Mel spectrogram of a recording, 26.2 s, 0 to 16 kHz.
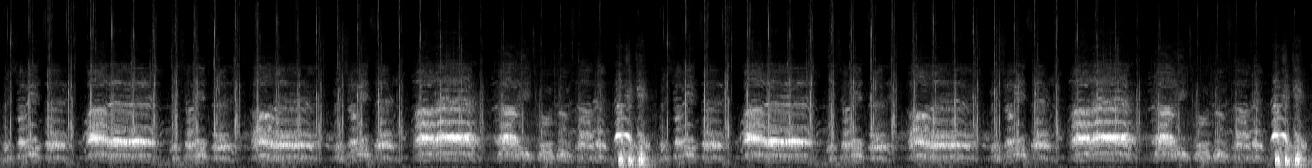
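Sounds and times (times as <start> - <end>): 
crowd chanting: 0.0 - 26.2.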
